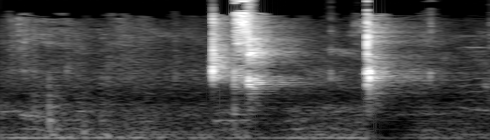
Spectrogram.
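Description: A drink can snaps open with a hiss.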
